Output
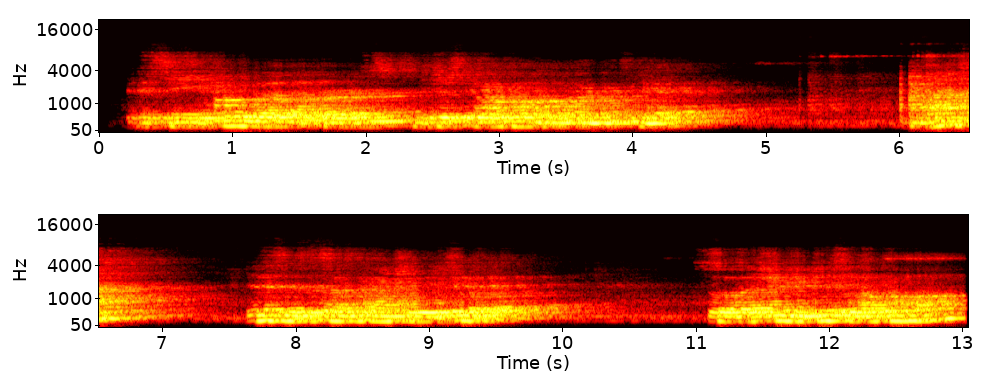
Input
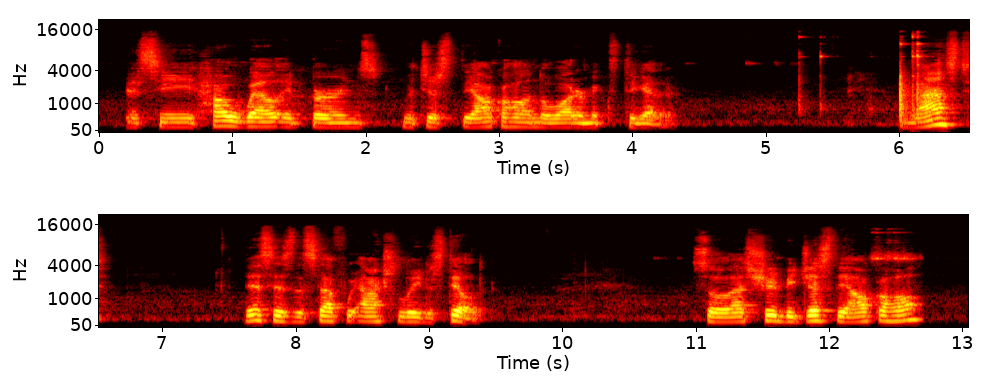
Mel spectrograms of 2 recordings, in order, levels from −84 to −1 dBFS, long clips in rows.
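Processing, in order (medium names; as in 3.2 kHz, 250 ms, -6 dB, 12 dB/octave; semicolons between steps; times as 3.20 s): 6.15–8.36 s: block-companded coder 5-bit; low-pass 6.7 kHz 12 dB/octave; gate with hold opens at -52 dBFS; high-pass 210 Hz 6 dB/octave; tilt EQ -4 dB/octave; comb 7.4 ms, depth 75%; frequency-shifting echo 195 ms, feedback 42%, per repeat +40 Hz, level -6 dB; reverberation RT60 0.70 s, pre-delay 65 ms, DRR -12 dB; loudness maximiser -9 dB; trim -6 dB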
